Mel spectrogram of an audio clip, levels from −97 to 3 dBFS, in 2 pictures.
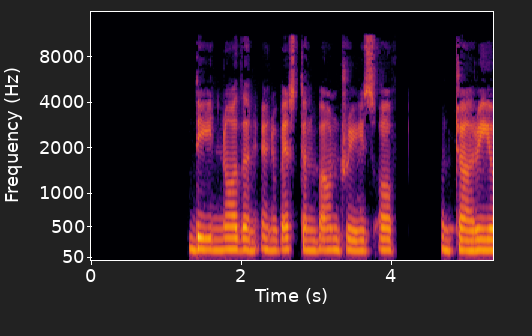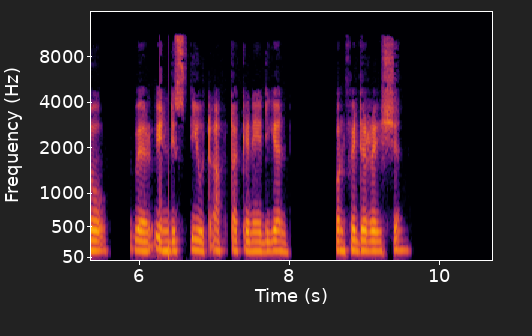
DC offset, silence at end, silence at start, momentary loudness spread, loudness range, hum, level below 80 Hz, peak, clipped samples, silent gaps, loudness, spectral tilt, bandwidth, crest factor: under 0.1%; 1.1 s; 1.3 s; 9 LU; 3 LU; none; -60 dBFS; -2 dBFS; under 0.1%; 4.09-4.67 s, 5.63-5.88 s, 8.04-8.62 s; -22 LUFS; -5.5 dB/octave; 11.5 kHz; 22 dB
